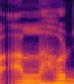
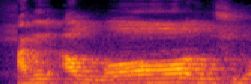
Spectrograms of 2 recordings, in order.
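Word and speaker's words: الله: এই পবিত্র নামটি ঠোঁটের সাহায্যে উচ্চারিত হয় না। কারণ এতে কোন ডায়াক্রিটিক্যাল চিহ্ন বা বিন্দু নেই। এখন আল্লাহ উচ্চারণ করুন এবং খেয়াল করুন কিভাবে এটি বলছেন। আপনি দেখবেন এর অক্ষরগুলি গলার গভীর থেকে আসে ঠোঁটের কোন নড়াচড়া ছাড়াই।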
